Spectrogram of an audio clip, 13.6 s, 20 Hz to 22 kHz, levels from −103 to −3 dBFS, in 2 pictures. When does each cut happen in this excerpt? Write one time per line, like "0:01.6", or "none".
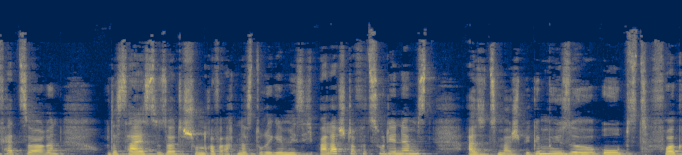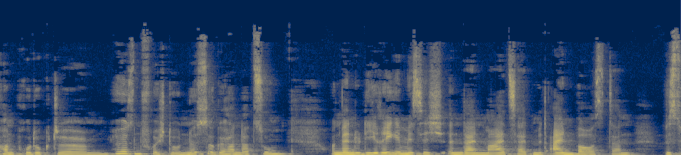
none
